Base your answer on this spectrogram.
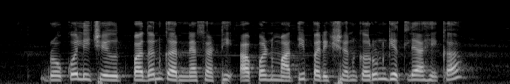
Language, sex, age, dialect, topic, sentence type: Marathi, female, 31-35, Standard Marathi, agriculture, statement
